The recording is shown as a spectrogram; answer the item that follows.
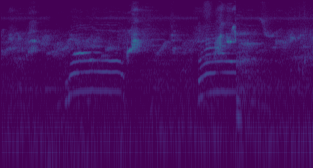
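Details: Domestic cat with two clear, drawn-out harmonic meows about two seconds apart, each rising slightly then holding steady, with light clicks and faint household noise between them.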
